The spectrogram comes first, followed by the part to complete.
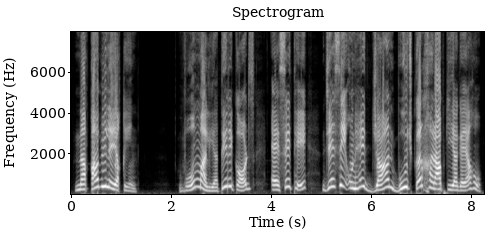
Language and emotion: Urdu, angry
